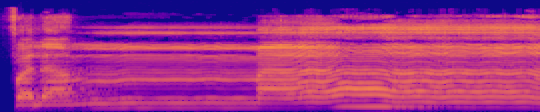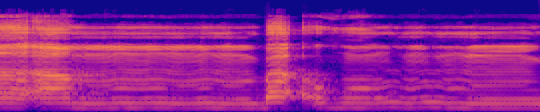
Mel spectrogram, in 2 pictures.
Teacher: لام کو میم کے ساتھ ملائیں گے اور غنہ کریں گے. الف پر چھوٹا مد آیا ہے، اس کو تقریباً 2-3 سیکنڈ تک کھینچنا ہے.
